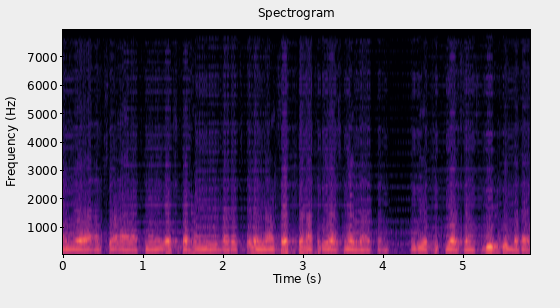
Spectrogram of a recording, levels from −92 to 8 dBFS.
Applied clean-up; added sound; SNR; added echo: neural separator model SepFormer DNS4.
